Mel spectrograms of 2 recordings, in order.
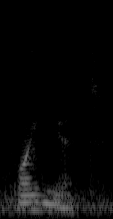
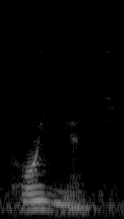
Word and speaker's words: poignant: subtle is correct likewise poignant has a silent letter G point poignant poignant when I was in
